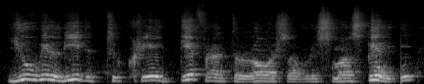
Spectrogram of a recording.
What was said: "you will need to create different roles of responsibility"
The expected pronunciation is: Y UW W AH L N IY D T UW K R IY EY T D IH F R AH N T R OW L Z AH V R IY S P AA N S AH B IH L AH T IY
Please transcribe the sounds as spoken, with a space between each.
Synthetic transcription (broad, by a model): Y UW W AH L IY D T UW K R IY EY T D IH F R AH N T L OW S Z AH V R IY S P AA N S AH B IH L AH T IY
